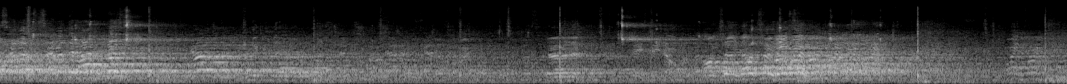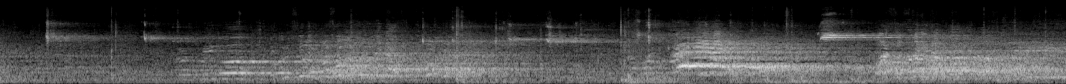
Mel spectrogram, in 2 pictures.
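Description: Sneakers squeak on a hard indoor court.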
